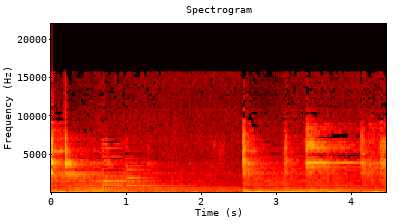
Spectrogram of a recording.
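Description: Acoustic and electric guitars playing sustained chords, with a louder strummed chord coming in suddenly about two and a half seconds in.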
